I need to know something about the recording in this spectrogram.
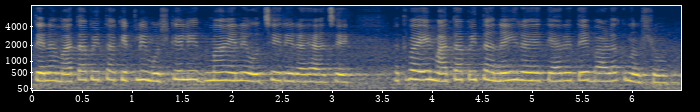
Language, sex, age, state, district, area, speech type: Gujarati, female, 45-60, Gujarat, Surat, rural, spontaneous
